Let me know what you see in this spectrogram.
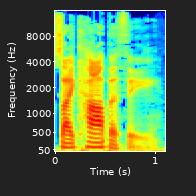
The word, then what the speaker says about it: psychopathy: And I've checked the pronunciation, so don't you dare step to me. – I was curious about this. – Psychopathy. – That's what I thought.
